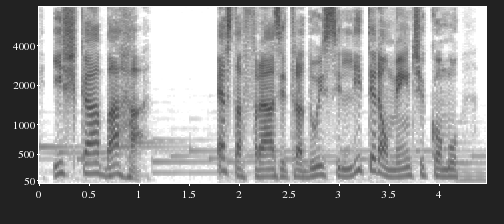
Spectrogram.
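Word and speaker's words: uisce beatha: O nome é uma versão abreviada e anglicizada do termo gaélico o beeata. Pronuncia-se iskaha.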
